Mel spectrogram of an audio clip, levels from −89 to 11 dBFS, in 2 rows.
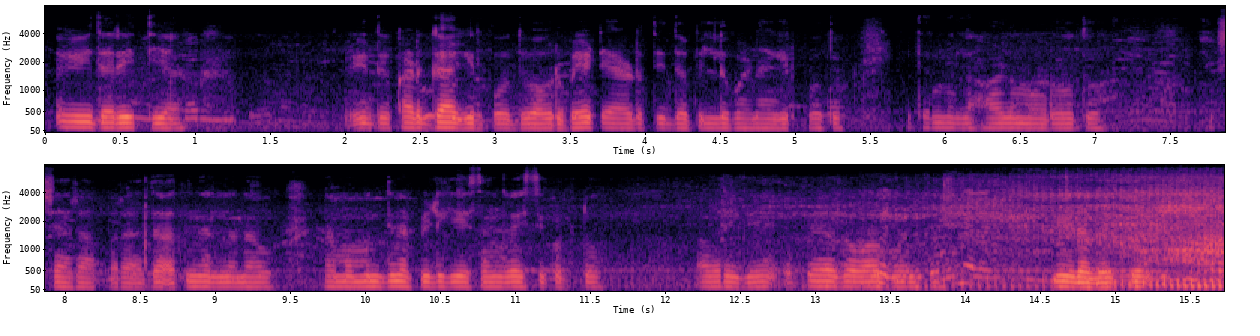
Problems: background sounds at intervals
